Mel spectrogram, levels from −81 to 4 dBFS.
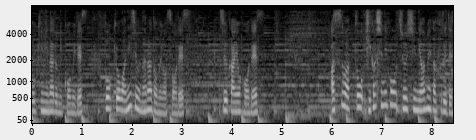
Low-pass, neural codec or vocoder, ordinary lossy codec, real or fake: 7.2 kHz; none; none; real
